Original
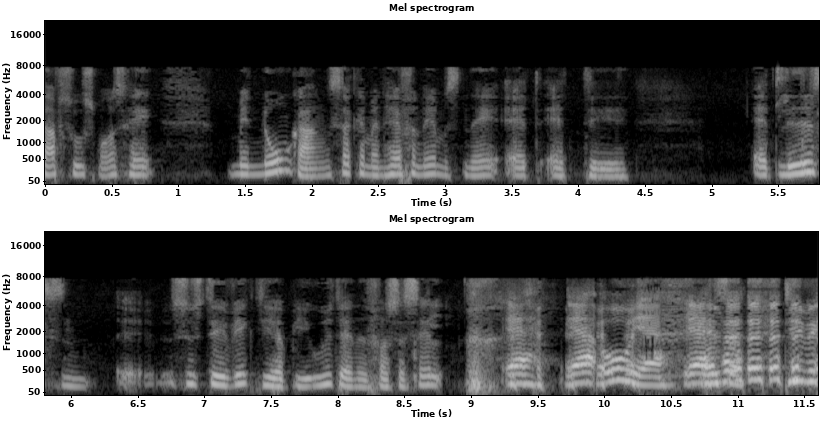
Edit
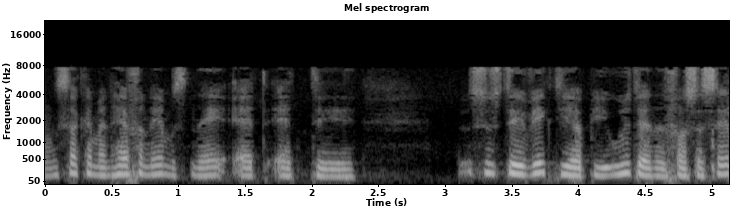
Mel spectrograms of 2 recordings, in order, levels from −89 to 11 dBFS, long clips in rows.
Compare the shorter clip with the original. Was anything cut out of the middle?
yes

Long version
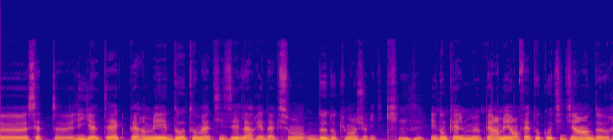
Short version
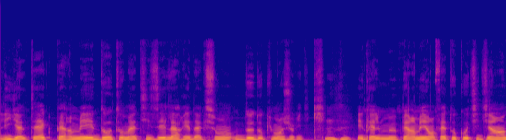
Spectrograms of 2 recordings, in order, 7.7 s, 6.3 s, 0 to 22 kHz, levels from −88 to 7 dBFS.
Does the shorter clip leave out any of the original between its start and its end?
yes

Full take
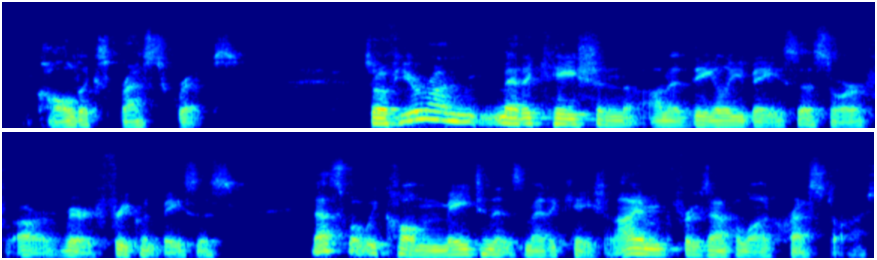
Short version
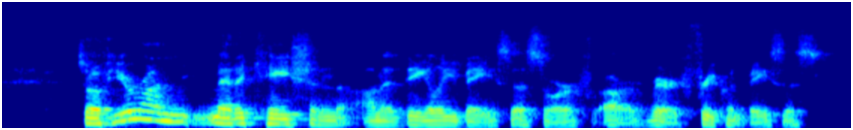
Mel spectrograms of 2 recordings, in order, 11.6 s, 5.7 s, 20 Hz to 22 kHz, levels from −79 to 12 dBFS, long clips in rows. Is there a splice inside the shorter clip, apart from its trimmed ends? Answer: no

